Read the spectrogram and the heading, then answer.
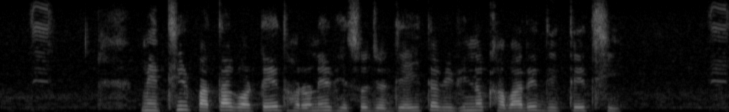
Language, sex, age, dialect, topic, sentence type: Bengali, male, 60-100, Western, agriculture, statement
